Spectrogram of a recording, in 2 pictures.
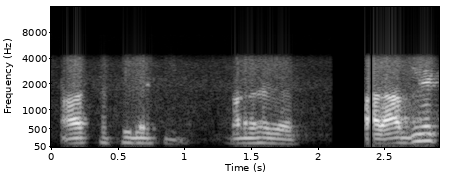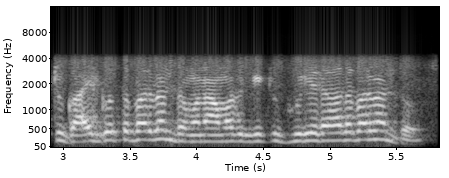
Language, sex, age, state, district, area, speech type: Bengali, male, 45-60, West Bengal, Paschim Medinipur, rural, conversation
